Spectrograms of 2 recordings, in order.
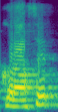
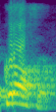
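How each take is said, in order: First: Crosset with final T sounded; wrong pronunciation. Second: Crosset as "kro-se", no T; silent final T. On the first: Teacher showing crochet done wrong, wrong pronunciation. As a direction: close crosset on a T, "kro-set". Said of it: "it's not crosset". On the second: Teacher showing where to stop, silent final T. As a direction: stop crosset on the open vowel. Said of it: "stop at the sound of T". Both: Shown as a demonstration.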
